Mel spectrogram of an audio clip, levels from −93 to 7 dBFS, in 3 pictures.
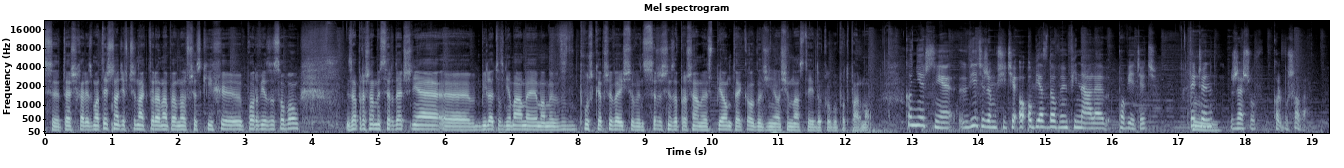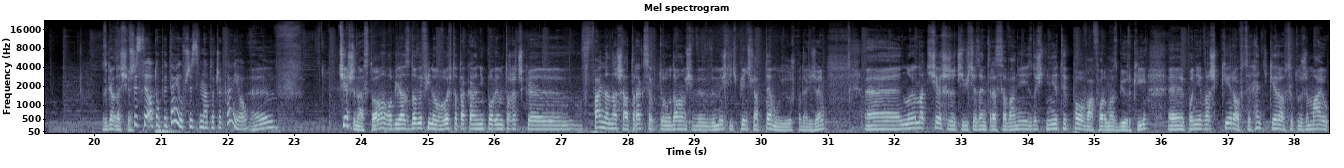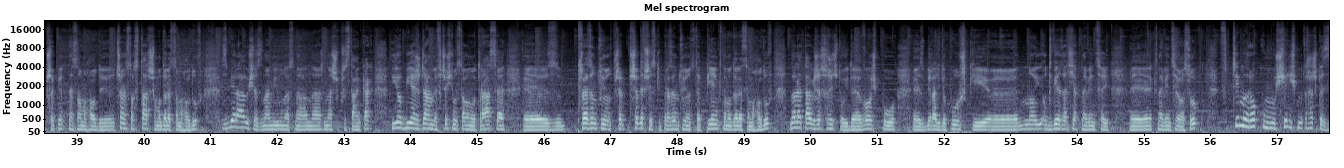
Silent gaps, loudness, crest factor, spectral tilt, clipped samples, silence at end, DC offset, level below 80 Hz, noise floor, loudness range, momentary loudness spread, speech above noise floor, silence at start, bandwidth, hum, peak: none; -20 LUFS; 16 dB; -5.5 dB/octave; under 0.1%; 0 s; under 0.1%; -42 dBFS; -40 dBFS; 3 LU; 8 LU; 21 dB; 0 s; over 20 kHz; none; -2 dBFS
